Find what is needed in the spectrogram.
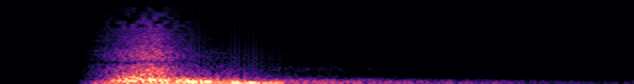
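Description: An intro whoosh sound effect that starts suddenly about a third of a second in, sweeping across a wide range, then dies away over about a second and a half into a low tail.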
